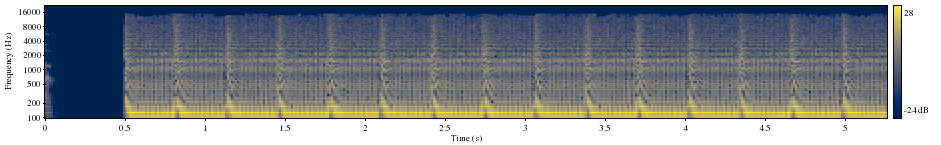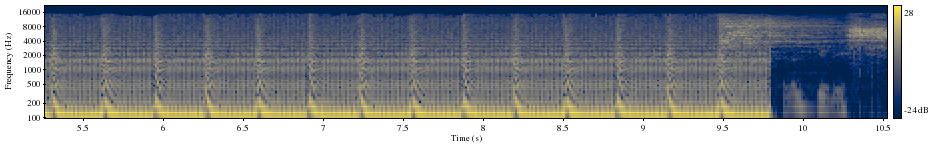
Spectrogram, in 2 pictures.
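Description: Heavily distorted hardcore (gabber) kick drum playing a fast, steady beat, each hit with a falling pitch. It comes in about half a second in after a moment of silence and drops out just before the end.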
